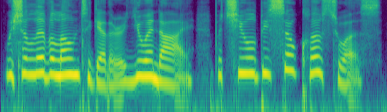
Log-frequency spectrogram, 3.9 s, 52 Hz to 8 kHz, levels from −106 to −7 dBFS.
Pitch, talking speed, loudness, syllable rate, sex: 250 Hz, 250 wpm, -17 LUFS, 6.0 syllables/s, female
